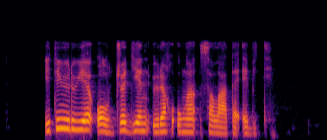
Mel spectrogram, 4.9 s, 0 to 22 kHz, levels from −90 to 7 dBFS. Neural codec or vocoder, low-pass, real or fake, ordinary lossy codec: none; 7.2 kHz; real; Opus, 32 kbps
